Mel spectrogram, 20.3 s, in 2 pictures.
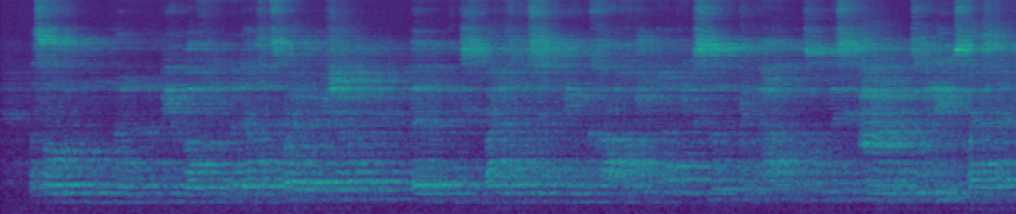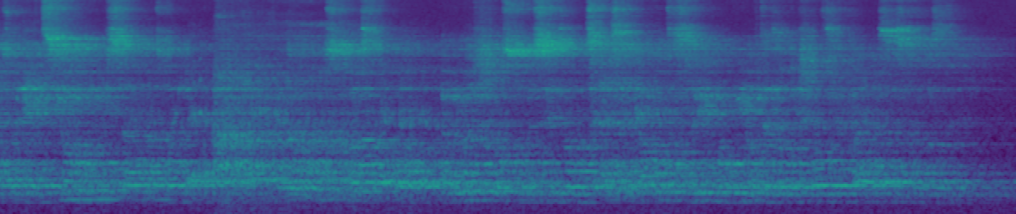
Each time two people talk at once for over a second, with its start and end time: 12.3-13.8

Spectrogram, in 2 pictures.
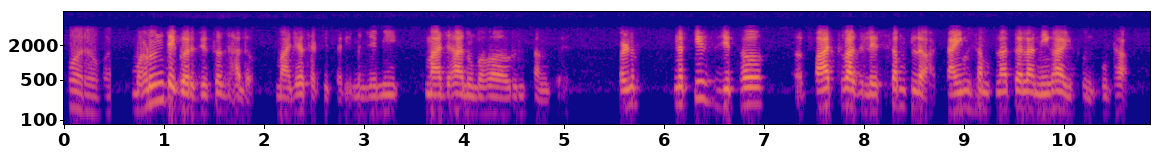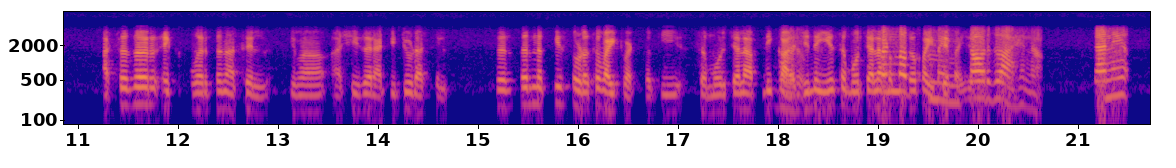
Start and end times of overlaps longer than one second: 19.0-20.4

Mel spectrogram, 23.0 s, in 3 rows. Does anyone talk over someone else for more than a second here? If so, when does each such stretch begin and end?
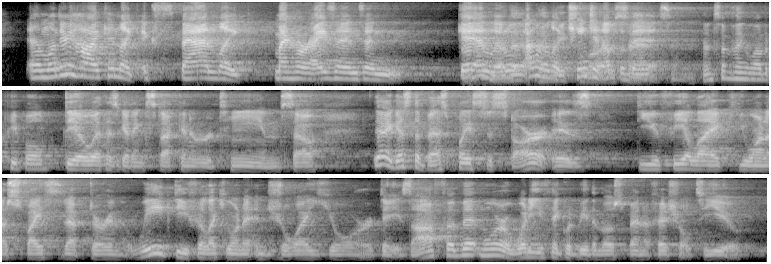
4.6-6.5

